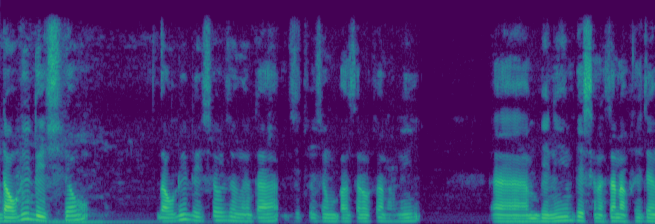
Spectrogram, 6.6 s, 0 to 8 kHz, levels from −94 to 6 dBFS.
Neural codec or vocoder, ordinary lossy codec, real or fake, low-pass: none; none; real; 7.2 kHz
